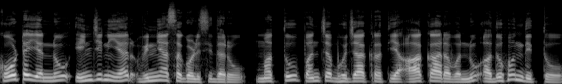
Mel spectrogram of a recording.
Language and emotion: Kannada, neutral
